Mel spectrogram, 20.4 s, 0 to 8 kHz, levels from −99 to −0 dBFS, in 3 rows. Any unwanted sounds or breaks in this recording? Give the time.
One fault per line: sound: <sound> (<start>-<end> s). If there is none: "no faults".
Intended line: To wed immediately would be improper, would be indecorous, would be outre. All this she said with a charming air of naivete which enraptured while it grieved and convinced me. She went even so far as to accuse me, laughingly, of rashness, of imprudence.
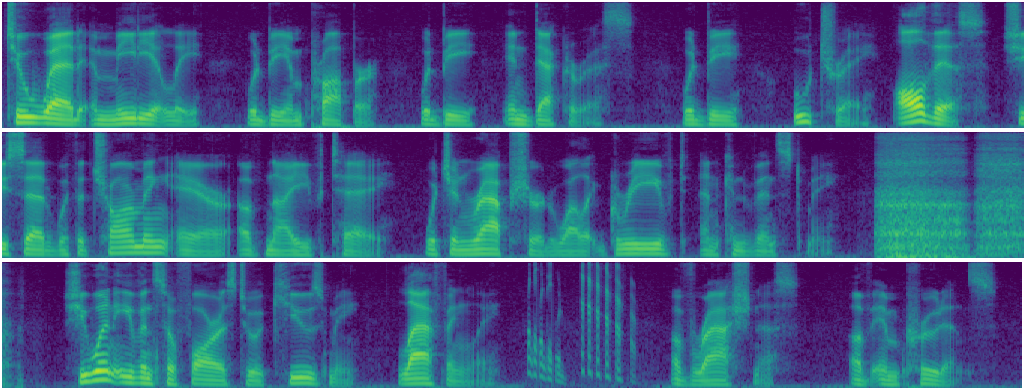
sound: breath (12.6-13.8 s)
sound: chirp (17.1-17.9 s)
